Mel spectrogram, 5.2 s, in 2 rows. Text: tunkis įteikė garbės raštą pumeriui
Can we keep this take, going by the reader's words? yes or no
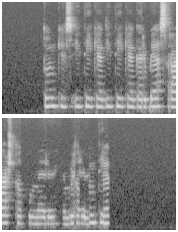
no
